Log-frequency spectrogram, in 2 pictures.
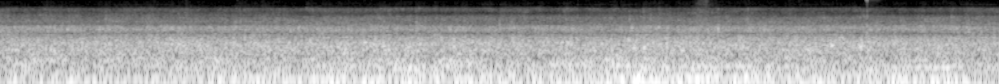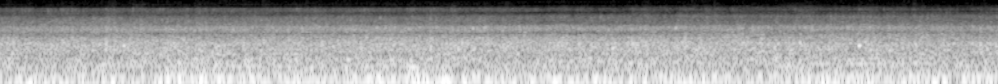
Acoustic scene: park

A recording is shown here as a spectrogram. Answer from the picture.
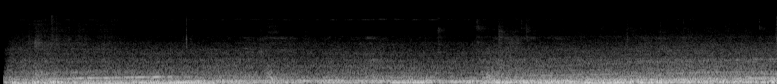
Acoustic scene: bus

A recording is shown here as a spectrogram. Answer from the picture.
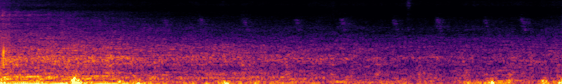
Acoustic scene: residential area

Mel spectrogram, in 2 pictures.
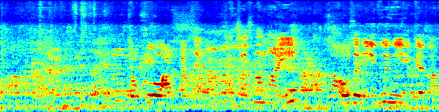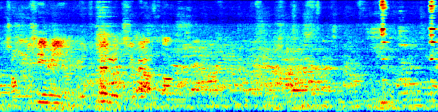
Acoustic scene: restaurant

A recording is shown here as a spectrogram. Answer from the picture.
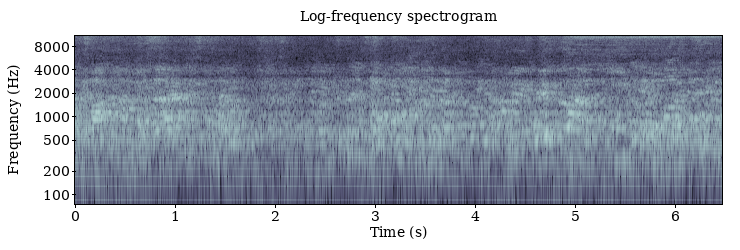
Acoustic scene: cafe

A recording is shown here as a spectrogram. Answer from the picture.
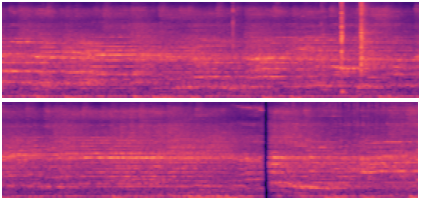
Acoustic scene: crowded indoor space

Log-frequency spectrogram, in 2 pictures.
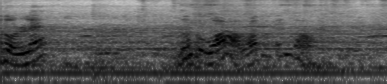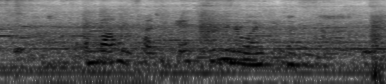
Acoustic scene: crowded indoor space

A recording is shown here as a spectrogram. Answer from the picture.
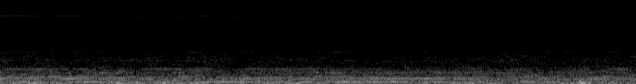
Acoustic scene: elevator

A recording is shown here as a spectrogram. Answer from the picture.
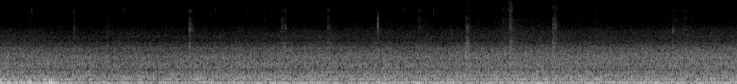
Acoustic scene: street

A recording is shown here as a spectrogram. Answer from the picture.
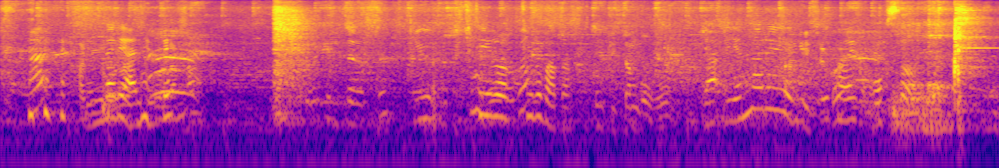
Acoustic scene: restaurant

